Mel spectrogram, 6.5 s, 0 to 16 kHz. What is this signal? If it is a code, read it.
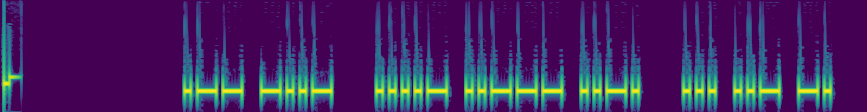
Morse code, heard as a keyed tone, about 25 wpm, 700 Hz. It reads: WX 42F SUN
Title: K1USN SST QSO Practice 25wpm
